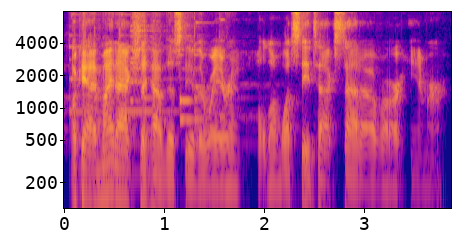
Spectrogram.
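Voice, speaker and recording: A man's voice: sits low, very fast. A man giving casual live gameplay commentary as a streamer, thinking aloud in an analytical way. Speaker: game streamer. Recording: loud game music behind voice. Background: video game music.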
